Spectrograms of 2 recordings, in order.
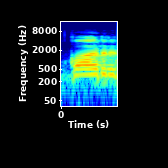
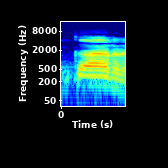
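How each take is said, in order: First: कर with a heavy q from the throat; wrong throaty q. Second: कर with a light k, no throat. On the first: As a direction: say कर as qar, k made far back. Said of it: "गले से आवाज़ नहीं, भारी आवाज़ नहीं निकालेंगे". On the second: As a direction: say कर as kar, an ordinary k. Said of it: "ये कर नहीं इसको बोलेंगे". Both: Shown as a demonstration.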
